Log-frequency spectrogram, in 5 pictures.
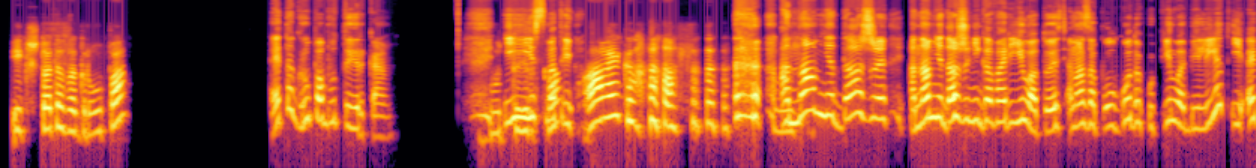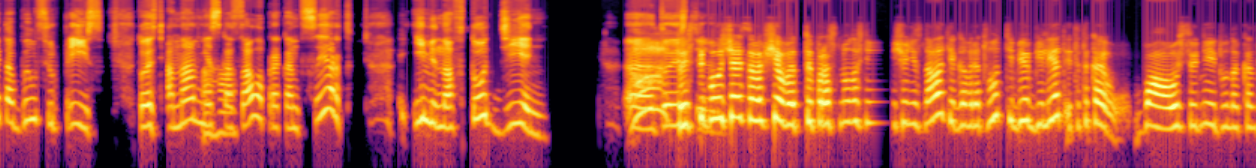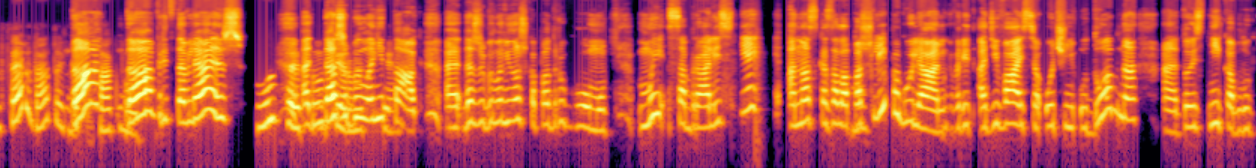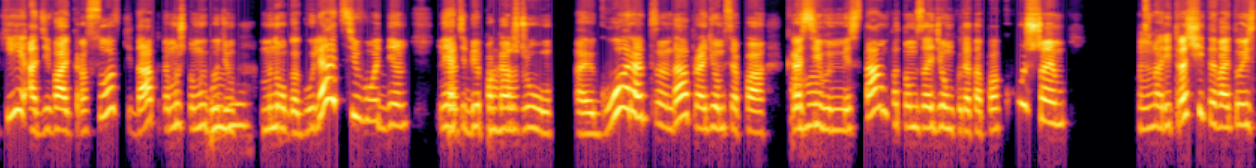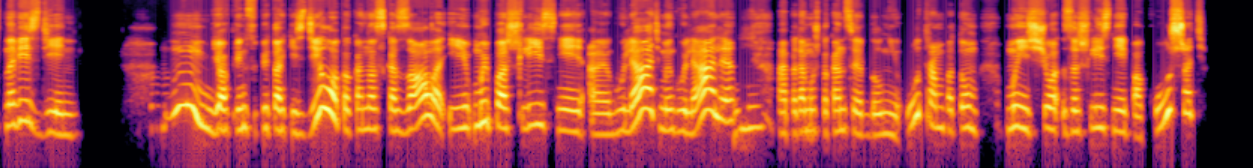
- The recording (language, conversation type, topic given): Russian, podcast, Каким был твой первый концерт вживую и что запомнилось больше всего?
- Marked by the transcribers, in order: laughing while speaking: "класс"; chuckle; surprised: "Ай!"; other background noise; unintelligible speech; unintelligible speech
